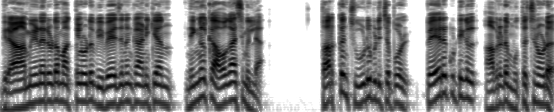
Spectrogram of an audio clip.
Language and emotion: Malayalam, angry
